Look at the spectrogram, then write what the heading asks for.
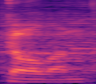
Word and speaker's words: Golem: He asked to be referred to by the last bit, which is of course Golem. Much to his surprise, this ends up being pronounced like Golem. Anyway.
